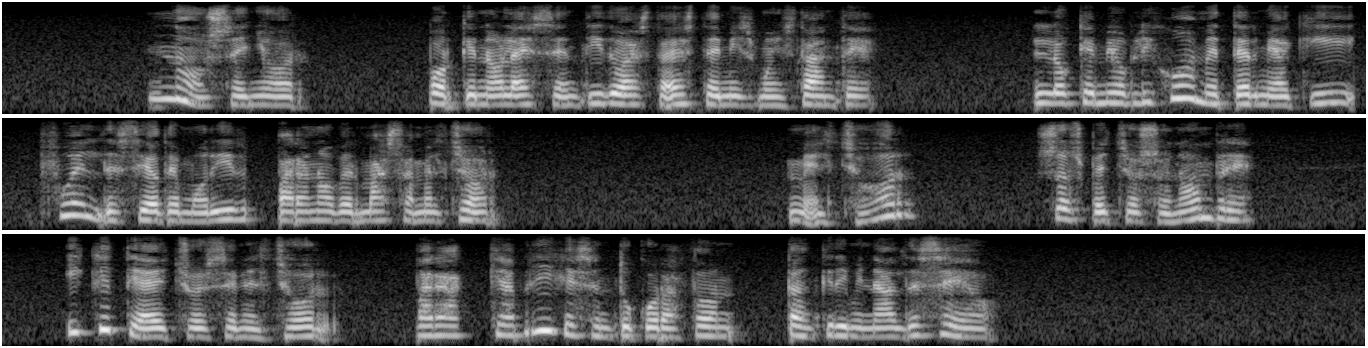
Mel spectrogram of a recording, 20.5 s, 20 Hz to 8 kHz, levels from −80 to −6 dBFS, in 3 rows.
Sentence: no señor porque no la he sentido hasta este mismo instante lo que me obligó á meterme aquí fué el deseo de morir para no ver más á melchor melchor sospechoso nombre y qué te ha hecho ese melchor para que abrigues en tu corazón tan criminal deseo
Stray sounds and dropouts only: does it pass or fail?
pass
